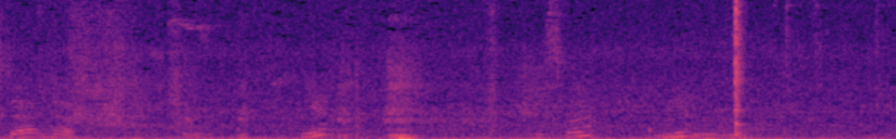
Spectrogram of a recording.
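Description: Quiet, scattered talking voices over a steady low hum, with one sharp click near the end.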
